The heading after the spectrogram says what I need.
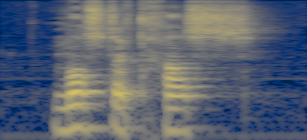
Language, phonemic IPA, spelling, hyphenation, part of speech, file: Dutch, /ˈmɔs.tərtˌxɑs/, mosterdgas, mos‧terd‧gas, noun, Nl-mosterdgas.ogg
- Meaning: mustard gas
